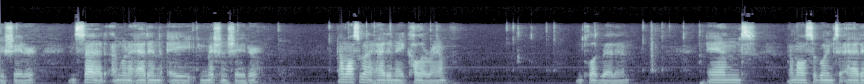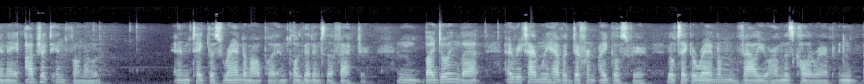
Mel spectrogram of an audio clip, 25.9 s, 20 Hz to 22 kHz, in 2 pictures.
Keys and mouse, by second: 0.2 shift+a, 4.1-5.2 drag, 5.2 middle click, 5.7 shift+a, 8.8-9.8 drag, 9.8 middle click, 10.2 click, 11.8 shift+a, 15.0-20.2 drag, 20.2-22.2 middle drag.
